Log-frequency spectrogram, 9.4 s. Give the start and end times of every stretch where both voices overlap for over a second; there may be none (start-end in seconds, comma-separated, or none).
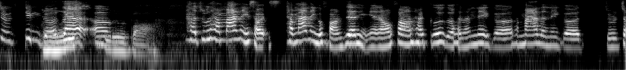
0.6-1.8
